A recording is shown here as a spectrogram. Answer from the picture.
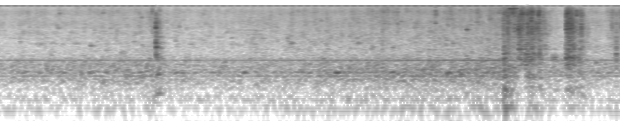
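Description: Steady sound of running water, with one click about a second and a half in. Near the end, a paper towel crinkles as it is handled and opened around broken frozen worm ice.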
